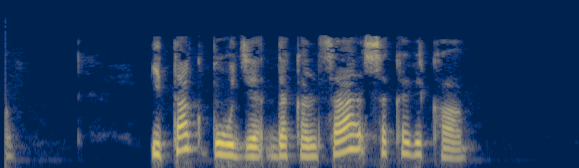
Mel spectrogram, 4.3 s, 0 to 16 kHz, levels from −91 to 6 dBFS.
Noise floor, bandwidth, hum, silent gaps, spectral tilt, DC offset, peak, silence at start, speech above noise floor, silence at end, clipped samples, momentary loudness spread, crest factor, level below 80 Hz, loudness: -86 dBFS; 8 kHz; none; none; -4 dB/octave; under 0.1%; -2 dBFS; 0.05 s; 69 dB; 0.85 s; under 0.1%; 9 LU; 18 dB; -60 dBFS; -17 LUFS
